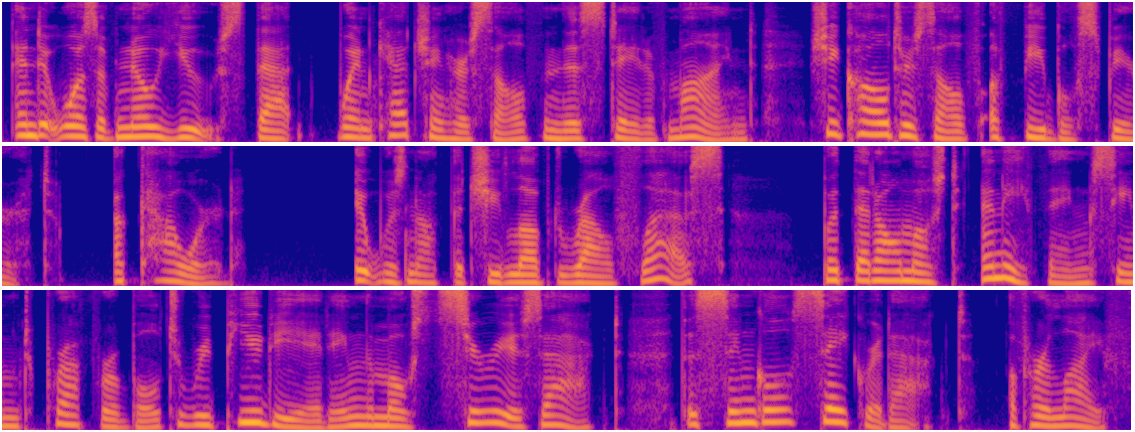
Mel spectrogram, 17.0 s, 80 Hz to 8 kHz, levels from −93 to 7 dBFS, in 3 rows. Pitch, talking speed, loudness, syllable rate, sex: 175 Hz, 170 wpm, -20 LUFS, 5.0 syllables/s, female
